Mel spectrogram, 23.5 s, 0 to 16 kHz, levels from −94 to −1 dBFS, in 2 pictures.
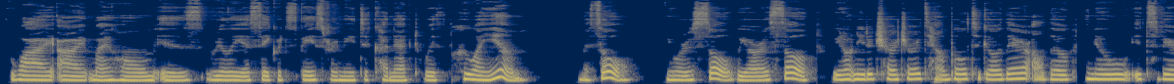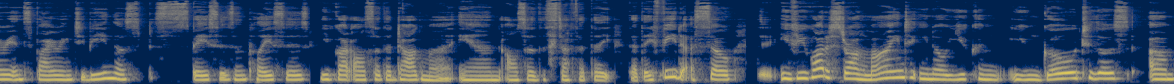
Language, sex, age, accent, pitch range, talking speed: English, female, 30-49, American, 185-220 Hz, 210 wpm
